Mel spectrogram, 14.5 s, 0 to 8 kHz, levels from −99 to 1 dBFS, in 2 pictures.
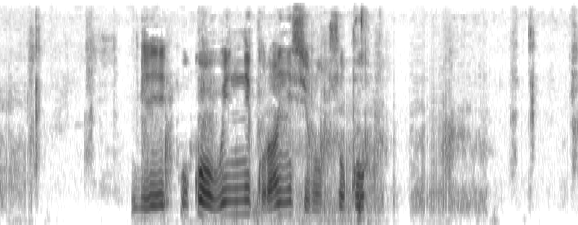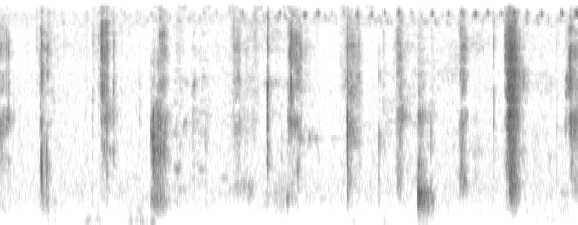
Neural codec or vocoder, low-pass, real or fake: none; 7.2 kHz; real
